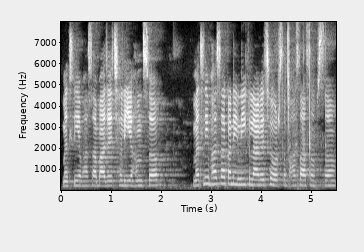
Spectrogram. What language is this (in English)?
Maithili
